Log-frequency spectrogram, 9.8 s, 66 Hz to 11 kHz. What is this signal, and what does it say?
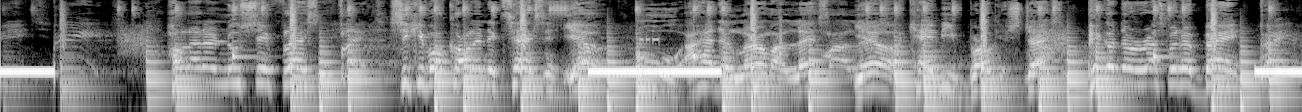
Ringback tone (Europe, 425 Hz), with speech.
